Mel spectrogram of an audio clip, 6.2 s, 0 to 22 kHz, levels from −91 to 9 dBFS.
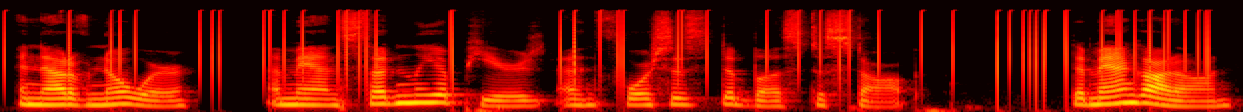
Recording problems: crackle, like an old record; loud; 7 dB below the speech

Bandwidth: 15.5 kHz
